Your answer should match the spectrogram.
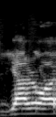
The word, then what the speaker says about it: Jaro: That's it's Jaro. Actually, you say it with Y. It's spelled with J.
